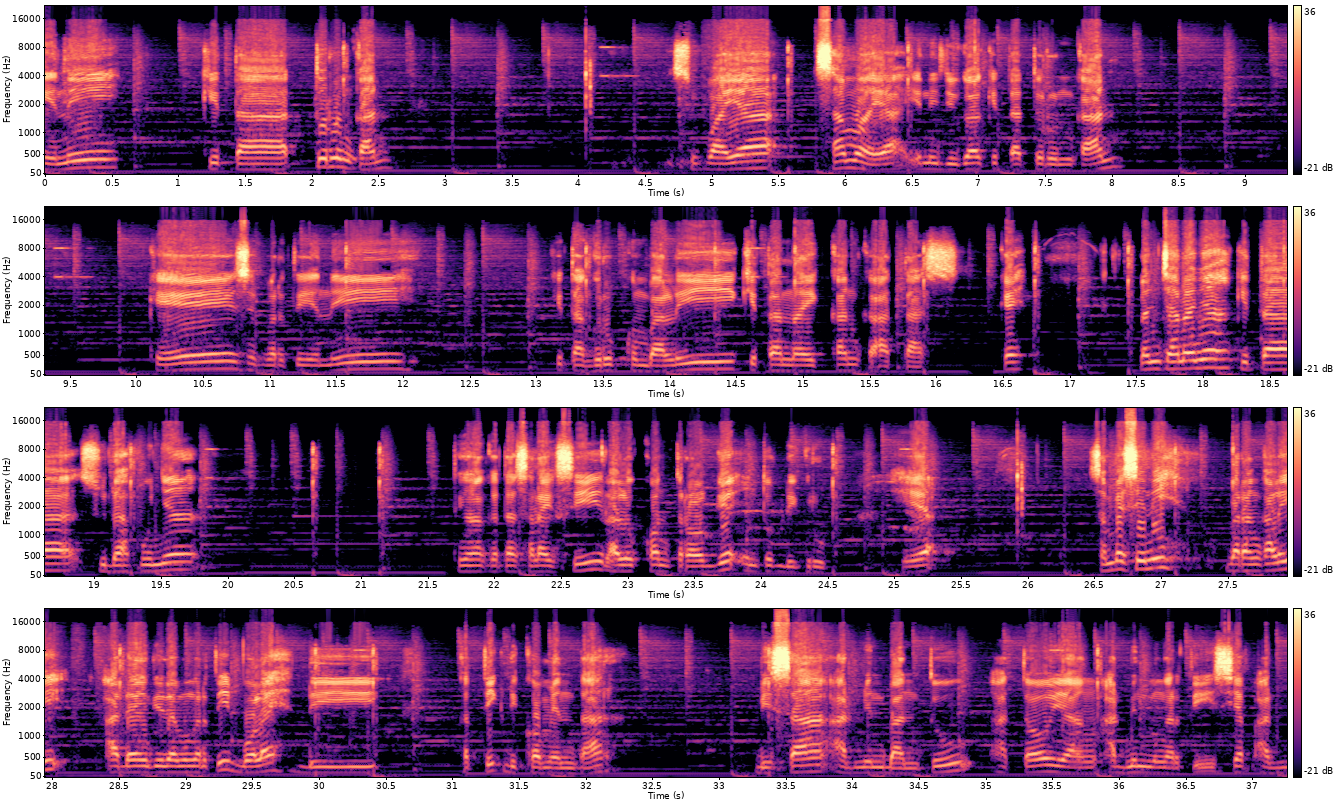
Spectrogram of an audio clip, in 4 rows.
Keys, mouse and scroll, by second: 0.6 ctrl+g, 2.2-4.0 drag, 4.0 right click, 10.1 Up, 11.5 shift+click, 12.4 ctrl+g, 13.3 click, 17.0 z, 17.3-19.0 drag, 19.0 space, 19.2 click, 19.5 space, 20.5-23.1 drag, 23.1 ctrl+g, 24.5-25.8 alt+shift+drag, 25.8 right click, 31.7 ctrl+g, 33.3-34.5 shift+drag, 34.5 ctrl+0, 35.8 click.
